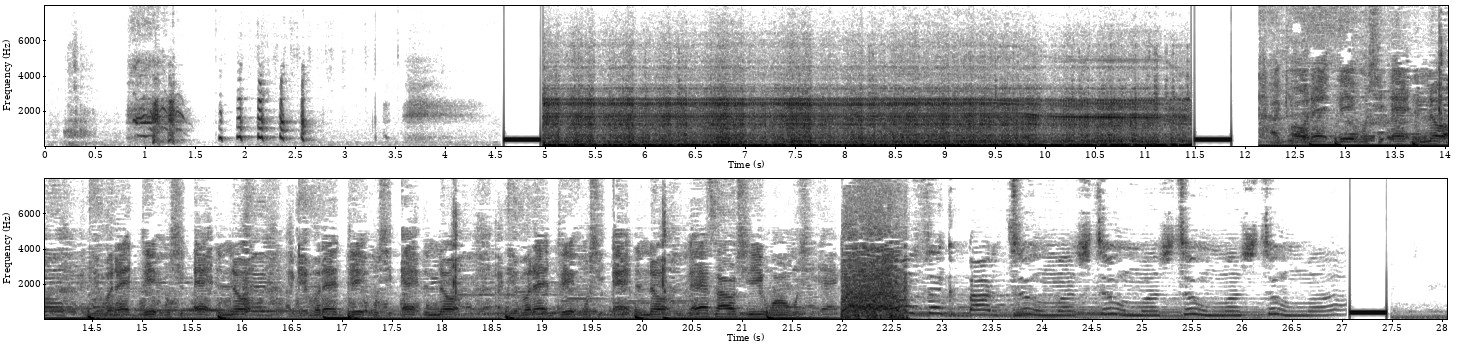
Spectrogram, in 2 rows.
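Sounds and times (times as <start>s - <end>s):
wind rumble in open aircraft: 5.0s - 11.4s
aircraft engine: 5.0s - 11.5s
music: 12.2s - 27.0s.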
